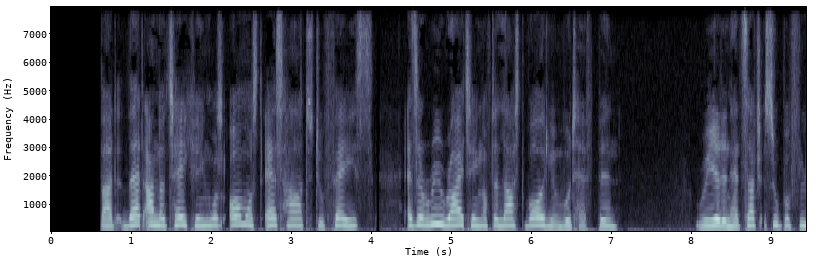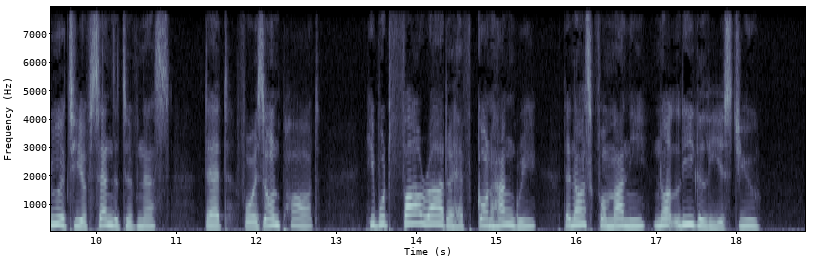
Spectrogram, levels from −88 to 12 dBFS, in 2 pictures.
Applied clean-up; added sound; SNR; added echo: none; none; none; none.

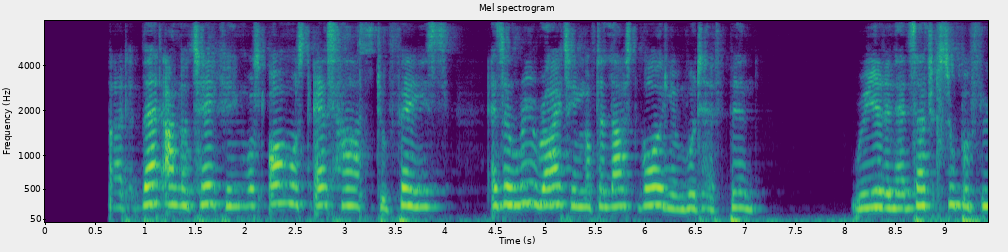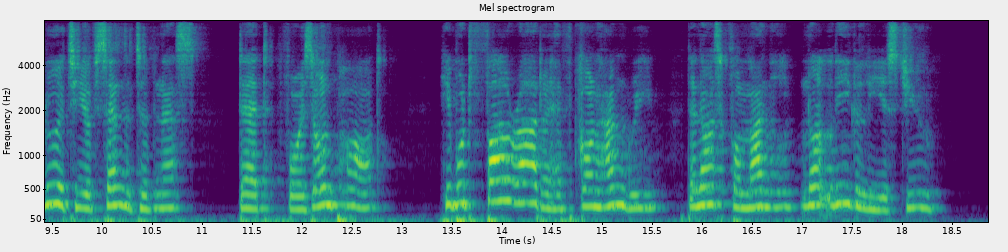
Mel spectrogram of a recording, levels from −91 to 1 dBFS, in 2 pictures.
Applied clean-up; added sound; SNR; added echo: neural mask model DeepFilterNet 3.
